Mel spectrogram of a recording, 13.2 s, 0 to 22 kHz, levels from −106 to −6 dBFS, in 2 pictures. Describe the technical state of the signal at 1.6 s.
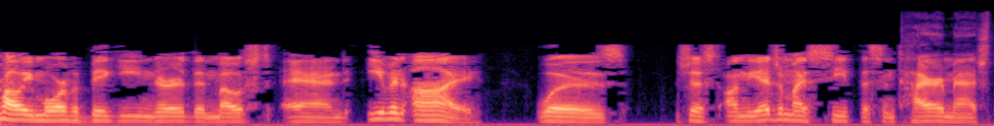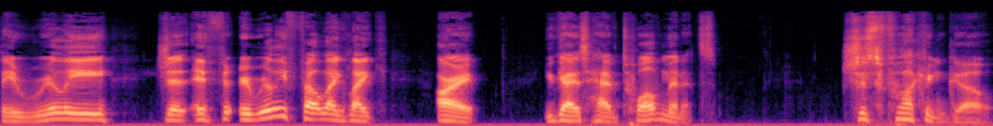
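At 1.6 s the speech is inside an adaptive stream starting at a low bitrate, which lasts from 0.0 to 6.0 s. The player opened on a cheap version of the stream to start fast. Nothing above 5.8 kHz survives, so the speech sounds dull and muffled. Codec smearing is plain. The sound fits an MP3 stream near 24 kbit/s. At 6.0 s the player switches to a better version, near 128 kbit/s. Quality jumps at once, with no gap.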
